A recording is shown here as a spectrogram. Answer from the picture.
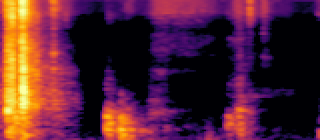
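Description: A short loud rustle right at the start as gear is handled out of its packaging, followed by a few soft knocks and clicks of handling.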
